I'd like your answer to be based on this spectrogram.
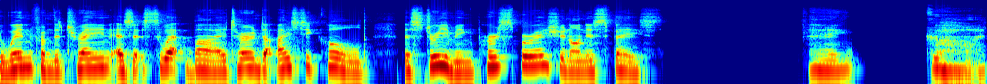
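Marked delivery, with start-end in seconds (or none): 8.0-9.9 breathed out on a breath. After dragging Valency clear of the train, he speaks, breathed. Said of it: "he breathed".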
